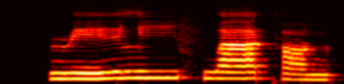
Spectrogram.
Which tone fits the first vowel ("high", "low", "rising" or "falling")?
rising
